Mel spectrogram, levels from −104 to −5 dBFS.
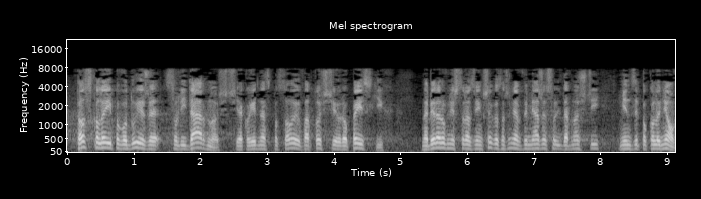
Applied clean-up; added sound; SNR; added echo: none; none; none; none.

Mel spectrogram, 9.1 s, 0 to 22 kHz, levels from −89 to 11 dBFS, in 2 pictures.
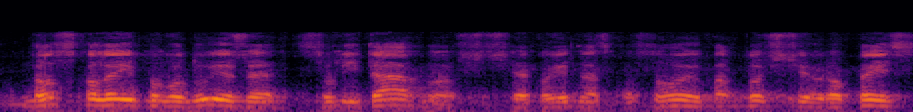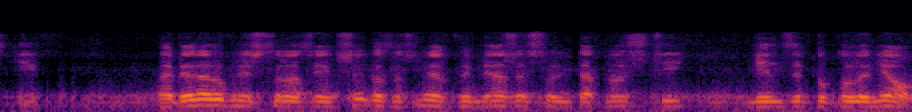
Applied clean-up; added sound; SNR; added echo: neural separator model SepFormer DNS4.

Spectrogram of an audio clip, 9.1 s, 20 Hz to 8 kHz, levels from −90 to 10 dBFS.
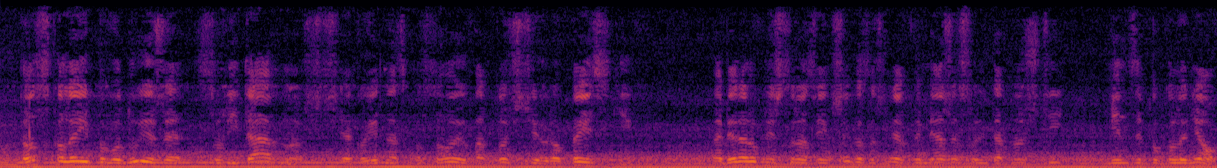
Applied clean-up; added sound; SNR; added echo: none; Engine; 0 dB; reverberation time 0.2 s.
